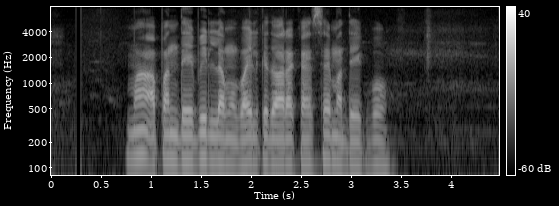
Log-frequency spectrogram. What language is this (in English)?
Chhattisgarhi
